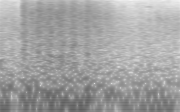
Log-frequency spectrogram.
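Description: A machine gun bunker in the Company of Heroes video game fires in a dense burst of rapid gunfire, loud and continuous for about a second.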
